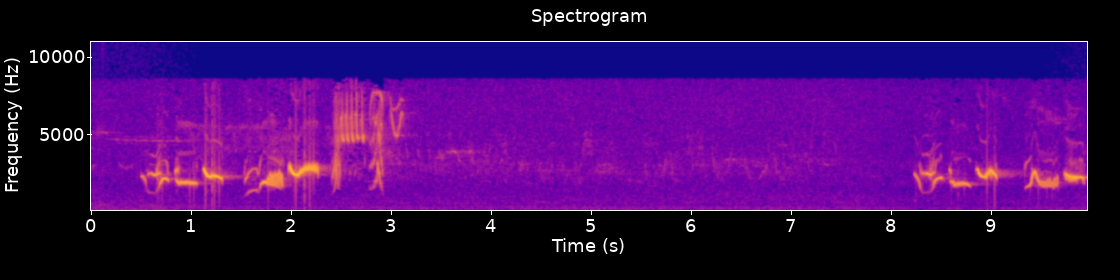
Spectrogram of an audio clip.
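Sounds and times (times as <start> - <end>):
blackbird singing: 0.0 - 3.9, 8.2 - 9.9.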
